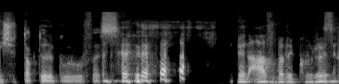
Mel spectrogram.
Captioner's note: laughters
